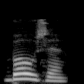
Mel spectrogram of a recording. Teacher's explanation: Boze Means angry or mad, pronounced boh-zeh. with a short O sound similar to the o in hot and a voiced z sound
